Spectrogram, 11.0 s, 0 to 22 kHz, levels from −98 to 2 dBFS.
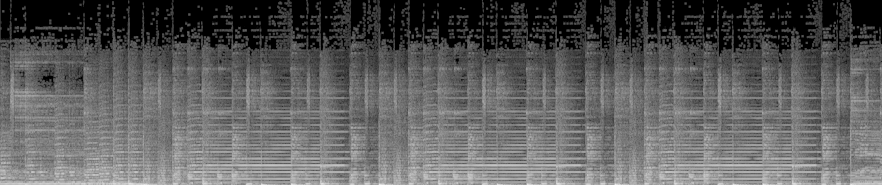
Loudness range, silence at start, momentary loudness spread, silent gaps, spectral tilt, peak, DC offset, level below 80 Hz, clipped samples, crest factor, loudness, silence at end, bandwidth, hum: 1 LU; 0 s; 3 LU; none; -4 dB/octave; -4 dBFS; under 0.1%; -28 dBFS; under 0.1%; 16 dB; -21 LUFS; 0 s; 19.5 kHz; none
